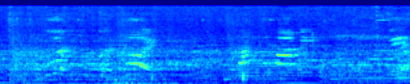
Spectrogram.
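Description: Music and voices from a television soundtrack playing in the room, with a few short high squeaks and a brief knock about halfway through.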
